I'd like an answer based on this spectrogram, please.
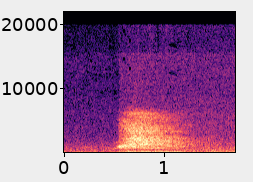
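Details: Red fox during mating season: one harsh, hoarse scream lasting under a second, breathy and rough with a faint tonal edge, rising suddenly out of quiet indoor-like background hum.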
